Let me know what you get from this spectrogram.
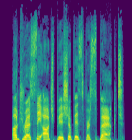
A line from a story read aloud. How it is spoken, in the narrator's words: snapped Hans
